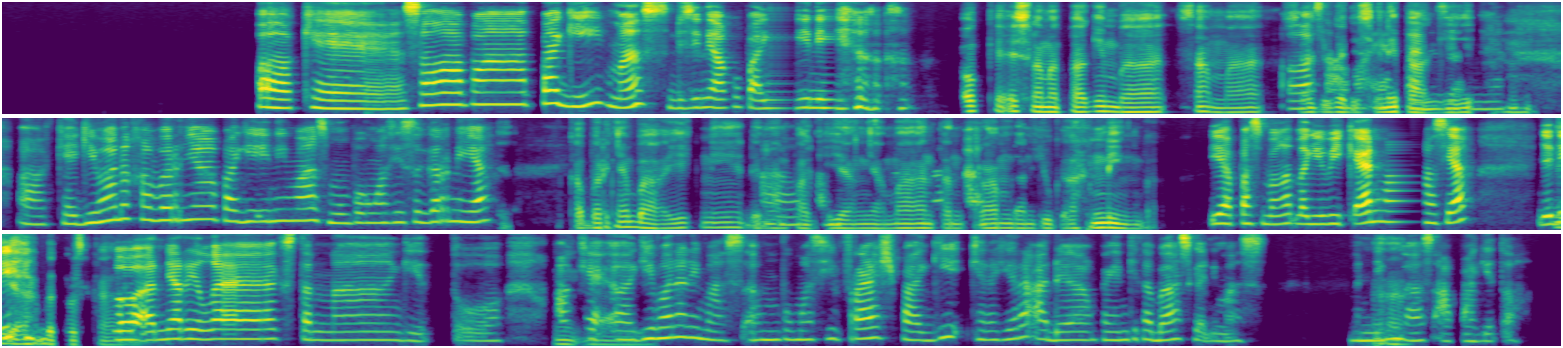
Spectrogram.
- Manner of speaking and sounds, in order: distorted speech; chuckle; in English: "timezone-nya"; chuckle; static; in English: "weekend"; chuckle; in English: "fresh"
- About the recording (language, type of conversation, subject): Indonesian, unstructured, Bagaimana kamu merayakan pencapaian kecil dalam hidup?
